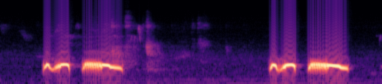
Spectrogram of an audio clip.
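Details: Spotted dove calling in hạp bổi style to stimulate other doves: two phrases, each a short wavering double coo then a longer drawn-out falling coo, separated by a quiet gap of about two seconds.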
